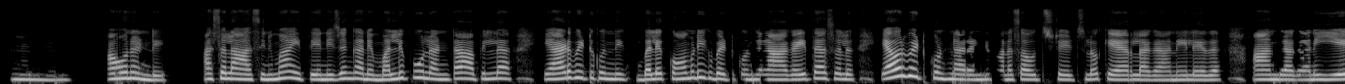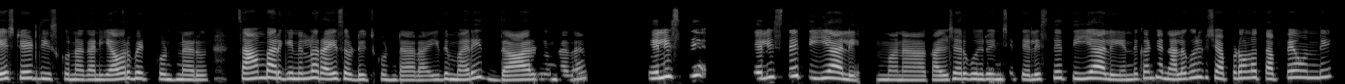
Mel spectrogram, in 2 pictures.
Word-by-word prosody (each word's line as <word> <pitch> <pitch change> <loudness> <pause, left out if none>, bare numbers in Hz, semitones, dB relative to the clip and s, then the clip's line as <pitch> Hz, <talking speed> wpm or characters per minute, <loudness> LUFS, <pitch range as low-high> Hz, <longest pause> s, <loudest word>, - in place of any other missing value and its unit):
హ్మ్. 215 -3 -2 0.5
అవునండి. 260 -6 +3 0.5
అసలా 260 +1 +2 0.2
సినిమా 240 +3 +3
అయితే 240 -5 0
నిజంగానే 260 +1 +1
మల్లెపూలంట! 260 0 +1
ఆ - - +3
పిల్ల 255 +1 0 0.6
ఏడబెట్టుకుంది? 275 -3 +2 0.2
భలే 235 +2 +4
కామెడీకి 285 +3 +1
పెట్టుకుంది! 230 -1 -2
నాకైతే 225 +3 +1
అసలు 245 -1 -1 0.4
ఎవరు 365 +5 +7
పెట్టుకుంటున్నారండి? 240 - +1
మన 220 0 -3
సౌత్ 225 -2 -2
స్టేట్స్‌లో 230 0 -4
కేరళ 215 -1 +1 0.2
గాని, 205 +1 -2
లేదా 210 0 0 0.5
ఆంధ్ర 225 -1 +2
గాని, 215 +1 0 0.2
ఏ - - +7
స్టేట్ 290 0 0
తీసుకున్నా 245 -2 -3
గాని, 220 0 0
ఎవరు 265 +3 +1
పెట్టుకుంటున్నారు? 230 -4 -1 0.4
సాంబార్ 290 +2 +4
గిన్నెలో, 270 +3 +2
రైస్ 260 +1 +2
వడ్డించుకుంటారా? 210 -3 -3
ఇది 245 +3 -1
మరీ 245 +7 0 0.3
దారుణం 230 +3 0
కదా! 220 +4 -6 0.7
తెలిస్తే, 365 +7 +3 0.6
తెలిస్తే 345 +6 0 0.2
తీయాలి. 280 -6 +3 0.4
మన 210 -1 -3 0.3
కల్చర్ 220 +5 0
గురించి 240 0 -1
తెలిస్తే 235 +5 -2 0.2
తీయాలి. 265 -2 +3
ఎందుకంటే 290 +8 -3
నలుగురికి 305 +7 -1
చెప్పడంలో 290 +4 -1
తప్పేముంది! 310 +5 -1
245 Hz, 115 wpm, -23 LUFS, 225-280 Hz, 0.7 s, ఎవరు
